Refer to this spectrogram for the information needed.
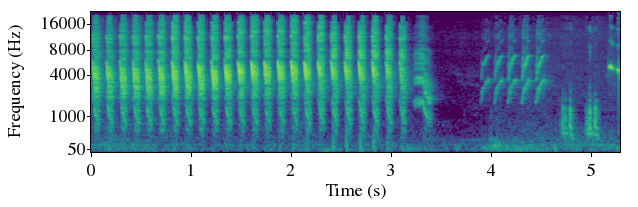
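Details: Nias hill myna female, breeding condition, calling to a male: a steady, rapid train of about twenty identical buzzy notes over three seconds, a short pause, then quick high chirps and a couple of lower harsh notes.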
